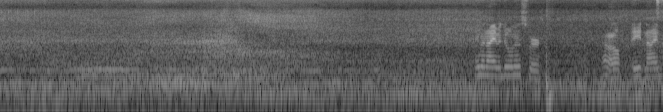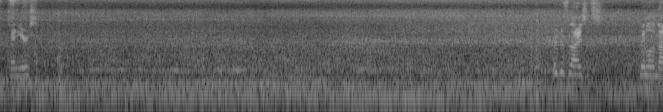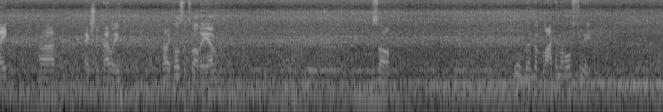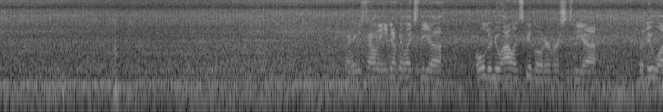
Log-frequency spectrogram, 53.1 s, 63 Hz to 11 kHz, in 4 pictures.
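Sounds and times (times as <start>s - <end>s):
diesel engine running steadily: 0.0s - 53.0s
short knock: 10.9s - 11.2s.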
